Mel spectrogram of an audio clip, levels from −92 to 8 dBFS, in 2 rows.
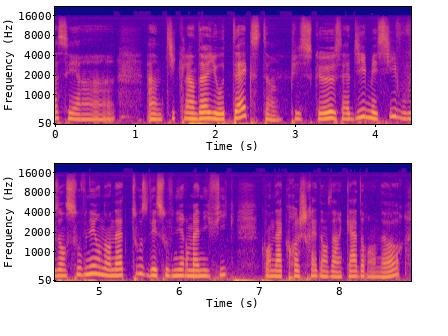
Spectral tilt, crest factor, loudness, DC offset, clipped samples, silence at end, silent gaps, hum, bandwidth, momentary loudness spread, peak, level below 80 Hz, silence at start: -5.5 dB/octave; 18 dB; -19 LUFS; under 0.1%; under 0.1%; 0 s; none; none; 16 kHz; 10 LU; 0 dBFS; -36 dBFS; 0 s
